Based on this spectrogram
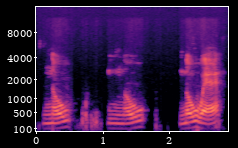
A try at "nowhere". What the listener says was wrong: Yeah, you read like no, it's a word, and where, it's another one. Nowhere. here would be two different words.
